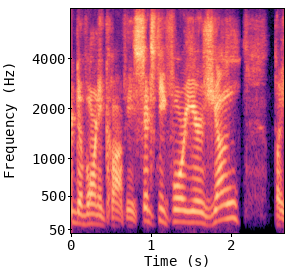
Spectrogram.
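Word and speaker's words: Dvornikov: his name and i wrote it phonetically uh alexander devornik devornikov alexander divornicoff he's 64 years young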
